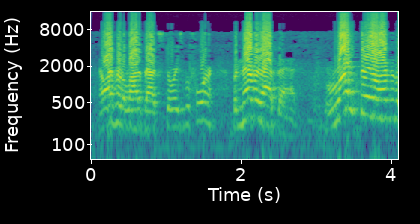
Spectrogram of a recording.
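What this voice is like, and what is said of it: Usual voice. Nothing is said of it.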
